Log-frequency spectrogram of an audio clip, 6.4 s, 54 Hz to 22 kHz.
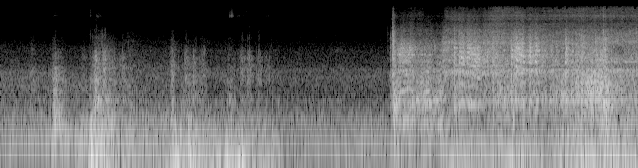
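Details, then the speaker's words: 1958 Chevrolet Bel Air, last on the road in 1993, catching on its first start in about 30 years, running off a gas-filled carb bowl: smooth, quiet run, no tick or knock, barely any smoke. Normal running. "Wow, not a tick, not a knock. Barely any smoke."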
